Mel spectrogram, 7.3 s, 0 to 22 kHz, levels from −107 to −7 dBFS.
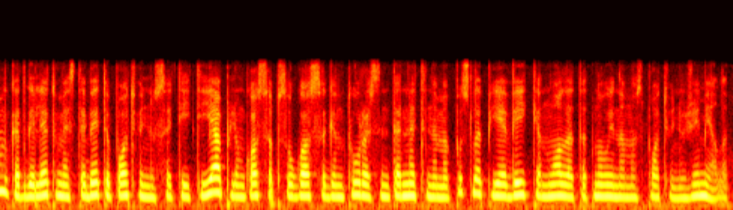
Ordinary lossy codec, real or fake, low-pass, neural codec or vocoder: Opus, 24 kbps; real; 7.2 kHz; none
